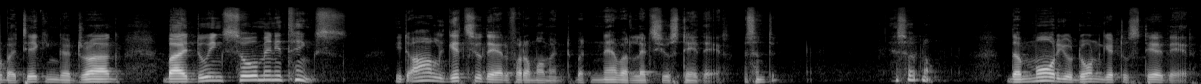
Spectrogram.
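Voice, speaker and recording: Man, spiritual teacher, talk to an audience, emphatic, rhetorical questions, parables. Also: medium pitch.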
